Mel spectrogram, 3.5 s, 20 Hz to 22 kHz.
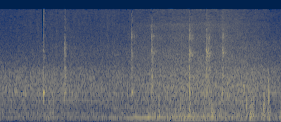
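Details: BMW E30 325/316: scattered sharp clunks over rising engine drone as the car pulls away under full throttle, none when cruising, sometimes over bumps; knocking under acceleration, source not found.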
